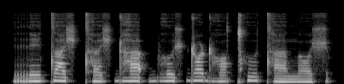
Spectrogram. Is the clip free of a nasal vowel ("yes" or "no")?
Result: yes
